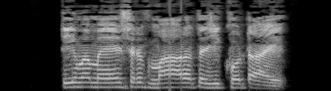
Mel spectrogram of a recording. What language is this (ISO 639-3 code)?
snd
